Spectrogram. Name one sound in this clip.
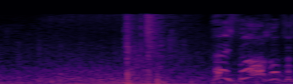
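Gunshots boom loudly.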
